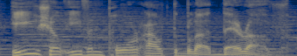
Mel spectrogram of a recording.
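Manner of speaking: usual speaking voice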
